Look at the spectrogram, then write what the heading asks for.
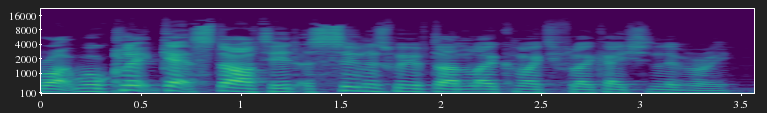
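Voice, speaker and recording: A train driver hosting a live-streamed game chats jokingly and ramblingly with viewers as he plays. He speaks fast and animatedly in a medium-pitched, somewhat bright voice.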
